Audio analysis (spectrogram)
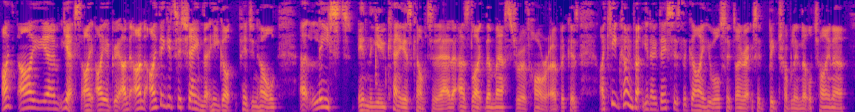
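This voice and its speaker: A man's voice: medium pitch, very animated, brisk, breathy edge. A middle-aged man casually discussing film as a podcast co-host, hesitant and thoughtful, circling back on his phrases.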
